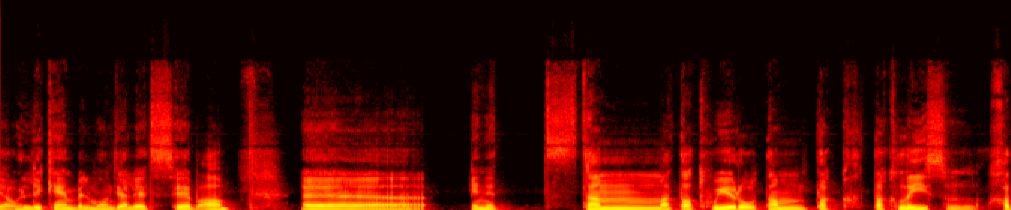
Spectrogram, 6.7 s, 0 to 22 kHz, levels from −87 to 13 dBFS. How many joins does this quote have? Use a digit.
0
